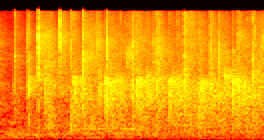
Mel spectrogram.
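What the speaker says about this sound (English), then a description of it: "Applause." A tech meetup audience gives a modest, uneven round of applause, moderately distant and soft, with scattered claps and faint murmuring running beneath.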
